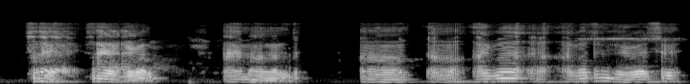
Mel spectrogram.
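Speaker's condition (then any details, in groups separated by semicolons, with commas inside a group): Vocal cord paralysis; after voice therapy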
